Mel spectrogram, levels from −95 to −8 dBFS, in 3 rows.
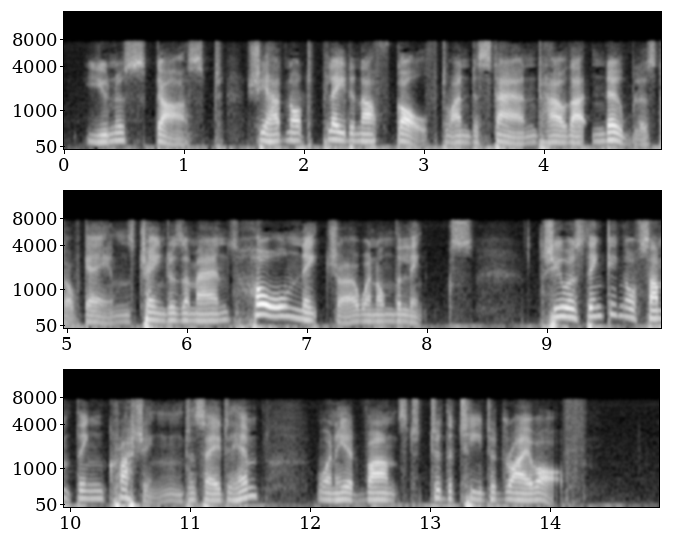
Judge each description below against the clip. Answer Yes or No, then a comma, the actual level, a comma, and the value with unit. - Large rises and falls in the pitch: No, average, 4.4 semitones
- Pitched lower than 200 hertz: Yes, medium, 140 Hz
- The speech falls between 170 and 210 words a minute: Yes, average, 175 wpm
